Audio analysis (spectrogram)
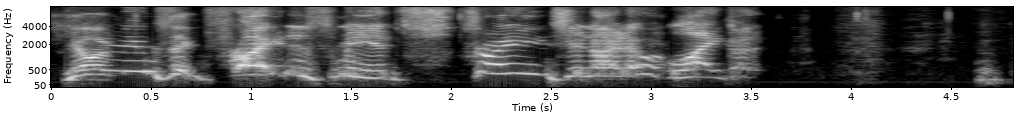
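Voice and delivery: put-on high, shouting old geezer; old man voice. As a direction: rant like a grumpy grandpa.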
